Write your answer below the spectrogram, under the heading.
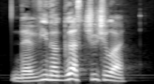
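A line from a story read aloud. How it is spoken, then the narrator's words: Barked order. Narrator (Russian): рявкнул уйбуй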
